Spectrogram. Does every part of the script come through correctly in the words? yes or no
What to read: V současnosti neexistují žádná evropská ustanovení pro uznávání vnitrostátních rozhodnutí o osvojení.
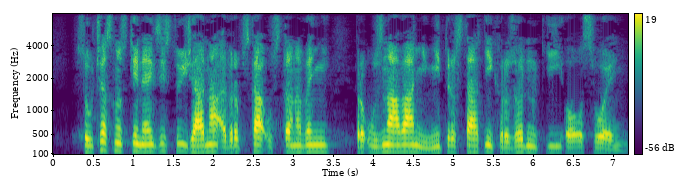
yes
